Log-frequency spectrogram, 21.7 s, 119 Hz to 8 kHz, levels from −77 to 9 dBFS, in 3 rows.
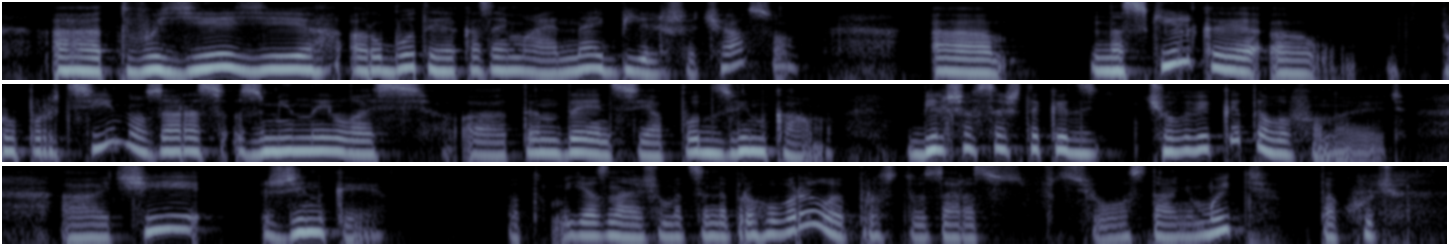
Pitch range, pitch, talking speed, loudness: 185-225 Hz, 200 Hz, 100 wpm, -32 LUFS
